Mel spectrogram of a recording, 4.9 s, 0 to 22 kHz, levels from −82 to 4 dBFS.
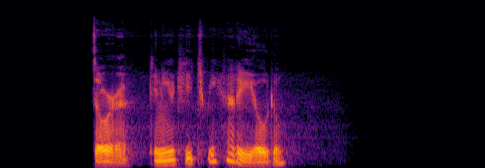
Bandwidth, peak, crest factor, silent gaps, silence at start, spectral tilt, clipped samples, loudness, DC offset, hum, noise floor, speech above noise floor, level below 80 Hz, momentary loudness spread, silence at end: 12.5 kHz; -2 dBFS; 18 dB; none; 0.95 s; -7 dB/octave; under 0.1%; -18 LUFS; under 0.1%; none; under -90 dBFS; over 73 dB; -54 dBFS; 7 LU; 2 s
